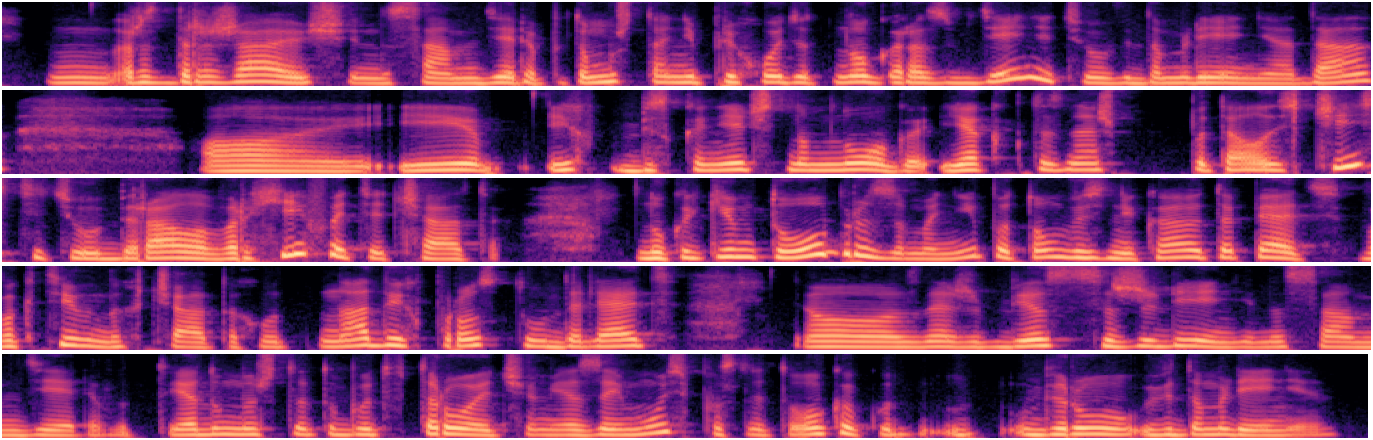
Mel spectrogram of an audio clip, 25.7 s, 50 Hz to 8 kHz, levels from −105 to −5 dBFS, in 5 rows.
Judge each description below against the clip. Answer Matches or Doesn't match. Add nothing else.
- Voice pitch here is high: Matches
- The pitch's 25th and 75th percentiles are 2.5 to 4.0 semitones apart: Matches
